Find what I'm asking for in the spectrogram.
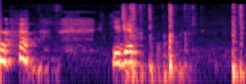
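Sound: typing on a keyboard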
